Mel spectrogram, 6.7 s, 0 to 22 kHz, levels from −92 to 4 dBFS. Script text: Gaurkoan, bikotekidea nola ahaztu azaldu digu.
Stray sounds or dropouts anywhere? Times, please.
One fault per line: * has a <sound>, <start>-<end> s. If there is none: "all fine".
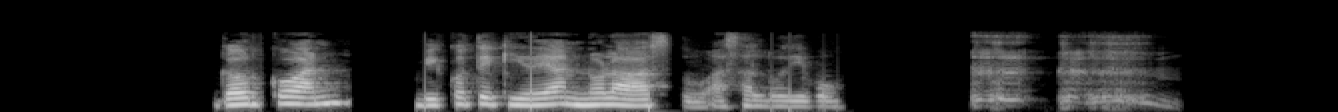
* has a throat clearing, 4.8-5.9 s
